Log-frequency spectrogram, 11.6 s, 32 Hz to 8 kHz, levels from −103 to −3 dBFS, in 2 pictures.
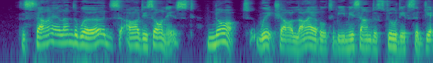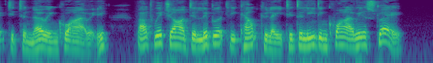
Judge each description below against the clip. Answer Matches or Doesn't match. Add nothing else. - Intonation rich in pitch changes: Doesn't match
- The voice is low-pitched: Doesn't match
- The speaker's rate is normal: Matches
